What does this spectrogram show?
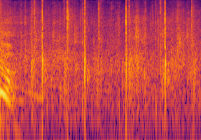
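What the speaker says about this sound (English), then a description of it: "Big round of applause for Weston Bridges." At a city council meeting, a room applauds the Weston Bridges Special Olympics teams. The clapping is close and uneven, with individual sharp claps standing out and voices calling out over it.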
